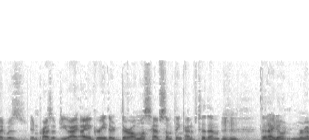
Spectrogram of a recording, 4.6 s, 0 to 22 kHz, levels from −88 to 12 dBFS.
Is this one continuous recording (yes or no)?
no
